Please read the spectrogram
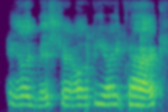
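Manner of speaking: ordinary talk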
